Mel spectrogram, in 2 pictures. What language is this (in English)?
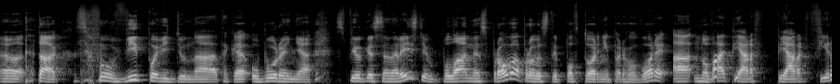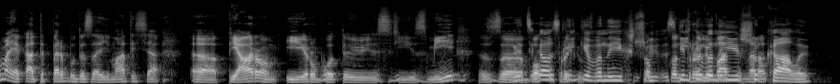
Ukrainian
